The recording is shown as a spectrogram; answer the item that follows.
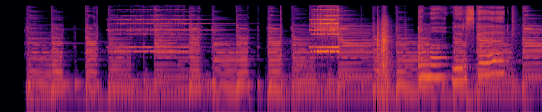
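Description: Opening of an indie pop song with a telephone ringing over the music, the ring loudest in a short burst about six seconds in.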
